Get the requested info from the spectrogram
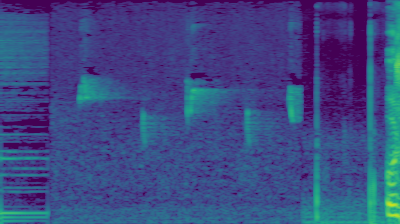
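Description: A music chord fades out, then about five short, high bird chirps, each dropping in pitch. A faint low hum comes in near the end.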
